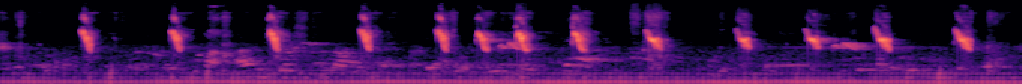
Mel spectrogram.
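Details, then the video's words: Sooty-headed bulbul (kutilang sutra) calling energetically: sharp, high, downward-slurred chirps repeated about every half second, some doubled, over a faint low hum. "kutilang sutra super gacor"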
